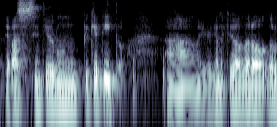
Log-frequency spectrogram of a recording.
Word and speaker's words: piquetito: Like te vas a sentir un piquetito.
